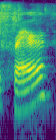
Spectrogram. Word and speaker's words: Freyr: gods i don't like i like to say fray because then it's less confusing people think i'm saying freya when i say freyr because i'm probably saying it wrong um so anyway um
